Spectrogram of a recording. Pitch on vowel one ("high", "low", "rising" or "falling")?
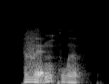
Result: rising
